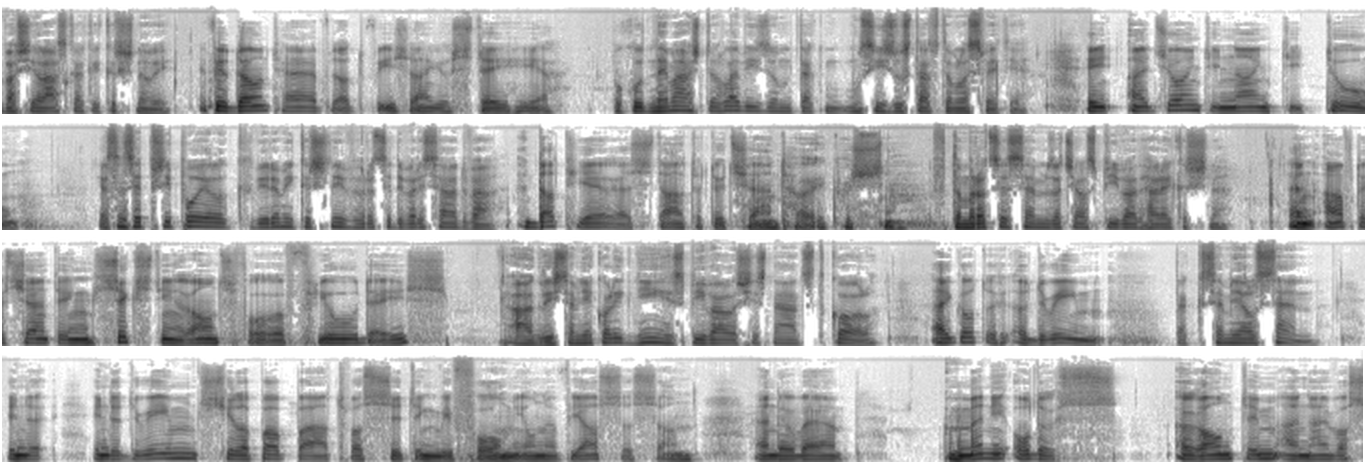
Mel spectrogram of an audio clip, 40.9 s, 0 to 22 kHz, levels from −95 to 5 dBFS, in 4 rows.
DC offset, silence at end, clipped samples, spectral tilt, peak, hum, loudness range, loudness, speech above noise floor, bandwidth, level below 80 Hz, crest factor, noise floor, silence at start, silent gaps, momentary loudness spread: under 0.1%; 0 s; under 0.1%; -4.5 dB/octave; 0 dBFS; none; 4 LU; -21 LUFS; 36 dB; 17 kHz; -60 dBFS; 20 dB; -57 dBFS; 0 s; none; 11 LU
